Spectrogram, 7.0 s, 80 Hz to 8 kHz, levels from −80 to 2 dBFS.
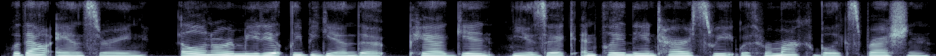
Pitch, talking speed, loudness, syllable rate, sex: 220 Hz, 145 wpm, -16 LUFS, 5.6 syllables/s, female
